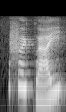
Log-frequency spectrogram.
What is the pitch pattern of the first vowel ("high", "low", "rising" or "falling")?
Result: high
